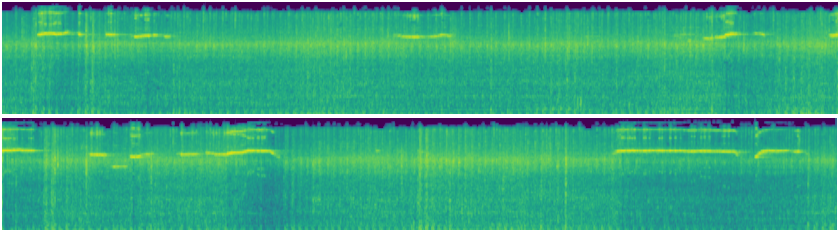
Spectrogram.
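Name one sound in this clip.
A dirt bike engine putters and revs close by.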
